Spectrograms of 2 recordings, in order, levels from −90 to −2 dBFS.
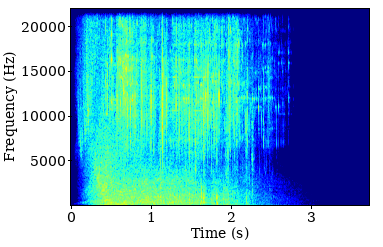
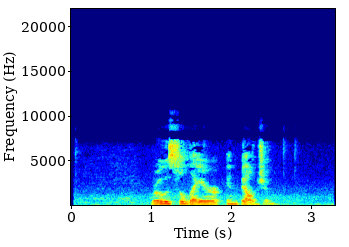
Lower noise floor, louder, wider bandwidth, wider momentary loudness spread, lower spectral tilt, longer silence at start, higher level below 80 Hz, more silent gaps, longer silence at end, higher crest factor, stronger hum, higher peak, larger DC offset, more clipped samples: first, -89 dBFS vs -50 dBFS; second, -28 LUFS vs -22 LUFS; first, over 20 kHz vs 9.4 kHz; about the same, 14 LU vs 15 LU; second, -1.5 dB/octave vs -4.5 dB/octave; second, 0.1 s vs 1 s; first, -52 dBFS vs -58 dBFS; neither; first, 1.2 s vs 0.7 s; first, 30 dB vs 18 dB; neither; about the same, -4 dBFS vs -6 dBFS; neither; neither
